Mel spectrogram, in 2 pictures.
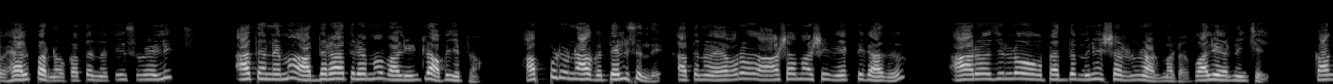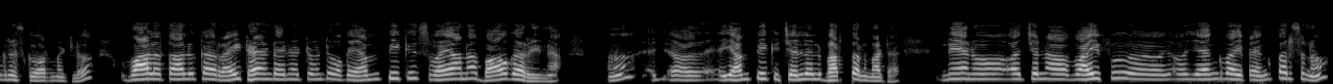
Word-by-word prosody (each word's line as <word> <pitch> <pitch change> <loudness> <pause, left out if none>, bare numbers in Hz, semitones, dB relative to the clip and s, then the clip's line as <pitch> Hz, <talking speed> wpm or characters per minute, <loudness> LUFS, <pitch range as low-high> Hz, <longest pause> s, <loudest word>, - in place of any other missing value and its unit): హెల్పర్‌ని 215 -4 +4
ఒక 195 - -9
అతన్ని 190 -3 -6
తీసుకొని 225 0 -7
వెళ్లి, 260 +9 -2 0.8
అతనేమో 255 +1 -1
అర్ధరాత్రి 250 +4 +4
ఏమో 265 +3 -3
వాళ్ళ 210 0 +3
ఇంట్లో 255 +5 +3
అప్పజెప్పాం. 180 - -4 0.5
అప్పుడు 310 +7 -4 0.2
నాకు 240 -3 +5
తెలిసింది. 235 - +1 0.3
అతను 220 -1 -4 0.2
ఎవరో 235 +5 -2 0.3
ఆషామాషీ 245 +1 -2
వ్యక్తి 215 +2 -3
గాదు. 180 -1 +2 0.7
ఆ - - +6
రోజుల్లో 260 +2 -2
ఒక 225 - -2
పెద్ద 225 +1 0
మినిస్టర్ 240 -1 -1
ఉన్నాడన్నమాట 160 -6 -2
గ్వాలియర్ 200 0 +5
నుంచె, 180 -1 -4 0.6
కాంగ్రెస్ 220 -2 -1
గవర్నమెంట్‌లో. 175 -4 -5 0.5
వాళ్ళ 235 +2 +8 0.2
తాలూకా 250 +1 +1 0.2
రైట్‌హ్యాండ్ 245 +2 +2
అయినటువంటి 240 +2 -6
ఒక 215 - -8 0.2
ఎంపీ‌కి 270 +4 -5
స్వయానా 245 +5 +2 0.2
బావగారు 225 -3 +4
ఈయన. 145 0 -9 0.6
ఆ! - - 0 0.6
ఆహ్, 195 0 -3 0.4
ఎంపీ‌కి 245 0 -4
చెల్లెలు 240 +2 +2
భర్తన్నమాట. 190 - 0 0.6
నేను 250 -1 0 0.3
ఆ - - +4 0.2
చిన్న 255 0 +1 0.3
wife 255 +5 +4 0.9
young 245 +2 -1
wife 220 -3 +1
young 215 +5 -7
person 255 -7 -2
230 Hz, 115 wpm, -23 LUFS, 205-250 Hz, 0.9 s, వాళ్ళ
